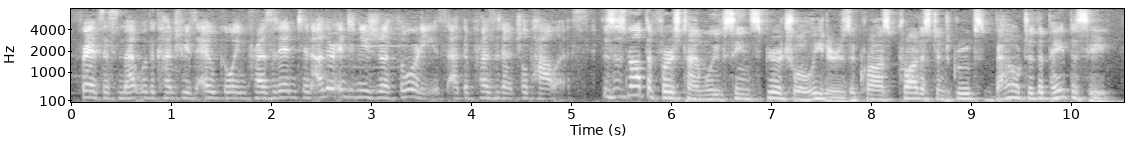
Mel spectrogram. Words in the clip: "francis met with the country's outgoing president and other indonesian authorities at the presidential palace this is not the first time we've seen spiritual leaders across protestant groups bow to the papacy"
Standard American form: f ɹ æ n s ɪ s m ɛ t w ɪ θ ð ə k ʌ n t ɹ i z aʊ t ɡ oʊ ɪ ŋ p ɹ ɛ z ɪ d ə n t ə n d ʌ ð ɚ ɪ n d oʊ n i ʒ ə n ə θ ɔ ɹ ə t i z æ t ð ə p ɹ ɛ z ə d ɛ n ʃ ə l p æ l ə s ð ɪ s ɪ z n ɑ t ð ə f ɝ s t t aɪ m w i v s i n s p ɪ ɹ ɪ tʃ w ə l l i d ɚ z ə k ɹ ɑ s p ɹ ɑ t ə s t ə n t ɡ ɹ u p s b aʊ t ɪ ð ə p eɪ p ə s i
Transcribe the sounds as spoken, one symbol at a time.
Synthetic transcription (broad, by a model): f ɹ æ n s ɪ s m ɛ t w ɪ ð ə k ʌ n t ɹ i z aʊ t ɡ oʊ ɪ ŋ p ɹ ɛ z ɪ d ə n t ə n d ʌ ð ɚ ɪ n d oʊ n i ʒ ə n ə θ ɔ ɹ ə t i z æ t ð ə p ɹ ɛ z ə d ɛ n ʃ l p æ l ə s ð ɪ s ɪ z n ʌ t ð ə f ɝ s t t aɪ m w i v s i n s p ɪ ɹ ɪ tʃ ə l l i d ɚ z ə k ɹ ɑ s p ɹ ɑ t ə s t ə n ɡ ɹ u p s b aʊ t ɪ ð ə p eɪ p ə s i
